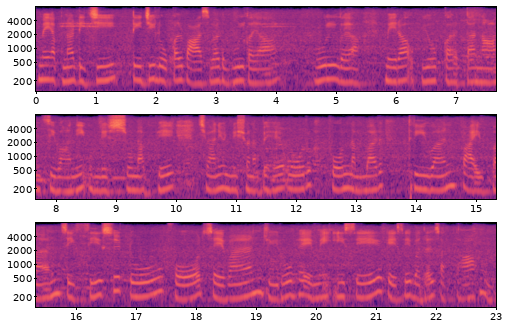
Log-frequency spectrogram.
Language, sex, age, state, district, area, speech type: Hindi, female, 18-30, Madhya Pradesh, Harda, rural, read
